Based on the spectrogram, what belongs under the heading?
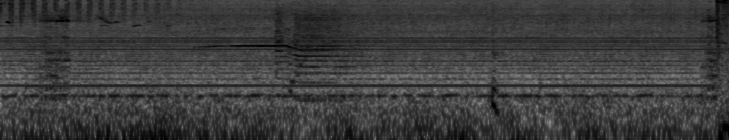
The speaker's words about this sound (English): Oh, shit. Sounds like a lawnmower.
